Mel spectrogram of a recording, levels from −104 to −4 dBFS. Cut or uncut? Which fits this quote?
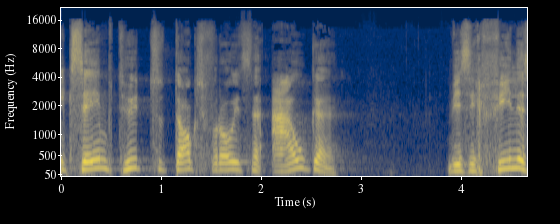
uncut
